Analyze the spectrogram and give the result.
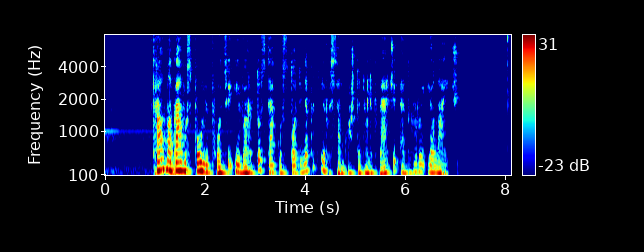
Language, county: Lithuanian, Marijampolė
